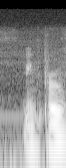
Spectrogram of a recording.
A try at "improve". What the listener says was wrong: Kind of did ing instead of im. Improve. Improve.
